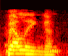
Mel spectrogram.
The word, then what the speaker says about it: Belling: Mark Belling. – Yeah. – Which rhymes with yelling.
